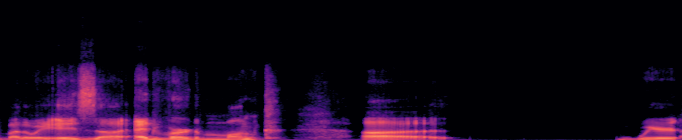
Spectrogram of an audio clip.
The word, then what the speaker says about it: Munch: I know you wouldn't think there's a G in his last name, but it's M-U-N-C-H is how you spell it. And it's actually pronounced, I believe it is M-U-H-N-G-K is how it's pronounced.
